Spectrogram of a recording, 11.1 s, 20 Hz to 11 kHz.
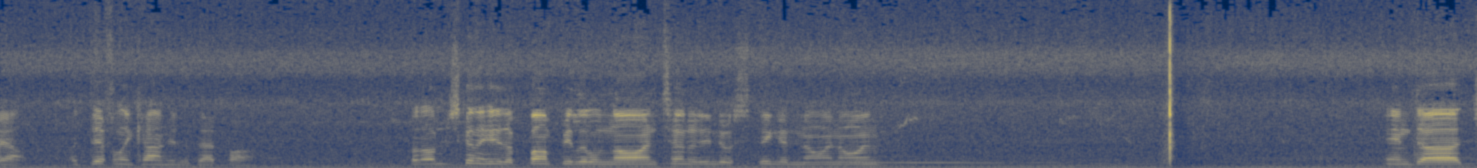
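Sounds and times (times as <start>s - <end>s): golf club striking ball: 8.7s - 9.1s.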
